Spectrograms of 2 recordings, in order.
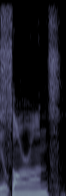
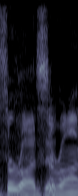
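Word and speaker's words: Sur-Ron: looks like the motorcycle electric motorcycles okay the saurons sirons exactly so um so Sauron like uh Middle Earth yeah yeah so I pronounce it wrong so they're called sirons and we started you know and we ride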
